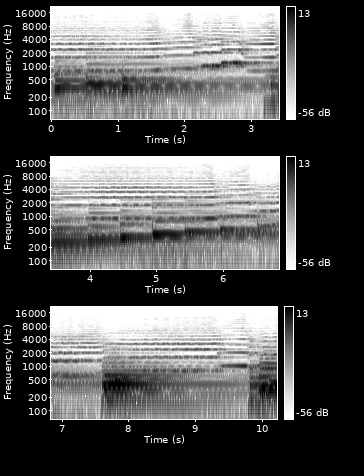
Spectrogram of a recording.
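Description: Violin playing a slow melody of long bowed notes with vibrato. A loud new note enters about three-quarters of the way through.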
